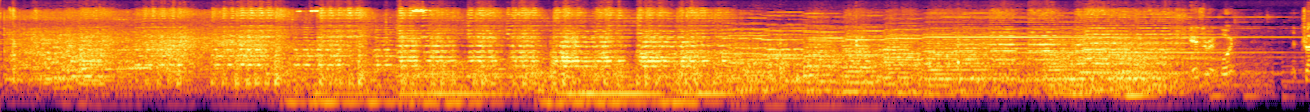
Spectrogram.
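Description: Orchestral film score: sustained brass notes over repeated drum strikes.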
